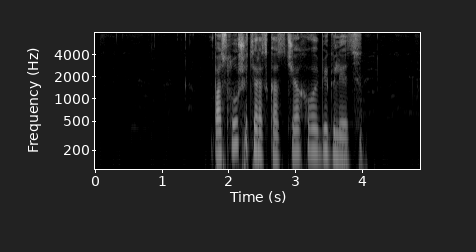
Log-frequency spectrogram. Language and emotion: Russian, neutral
